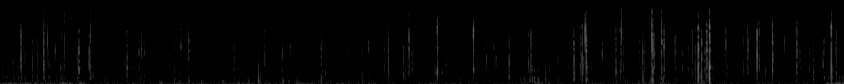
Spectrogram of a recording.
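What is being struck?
Soft plastic wet wipes packet.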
